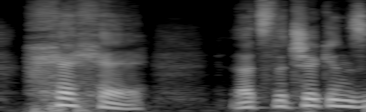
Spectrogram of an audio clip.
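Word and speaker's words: Heihei: So that's why in Moana, this chicken was named Hehe, like chicken, but it's pronounced in a more ancient way, the original way, which is at the level of the throat, right? Hehe.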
